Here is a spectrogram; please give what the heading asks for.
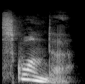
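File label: "squander", English, British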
